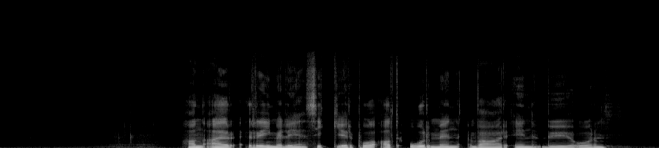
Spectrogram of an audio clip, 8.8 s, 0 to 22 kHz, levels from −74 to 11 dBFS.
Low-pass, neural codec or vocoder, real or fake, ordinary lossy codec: 14.4 kHz; none; real; none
